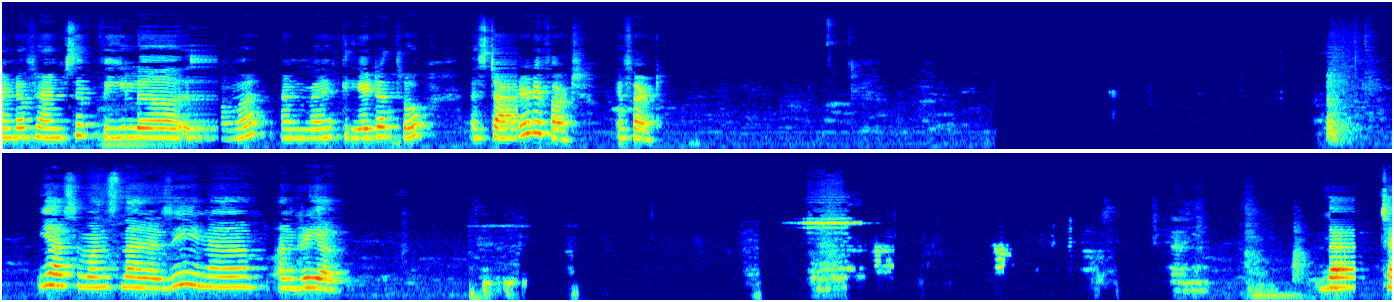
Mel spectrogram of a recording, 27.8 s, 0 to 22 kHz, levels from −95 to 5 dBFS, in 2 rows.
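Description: A speech recording with three smeared, hollow patches: from 1.89 to 2.34 s, between "a friendship feel uh" and "and when created through", then 5.00 to 5.16 s and 27.24 to 27.47 s. This is AAC frame loss with concealment, where the decoder rebuilt missing frames from the previous spectrum.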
